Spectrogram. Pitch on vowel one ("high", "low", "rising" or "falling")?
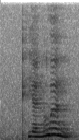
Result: rising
